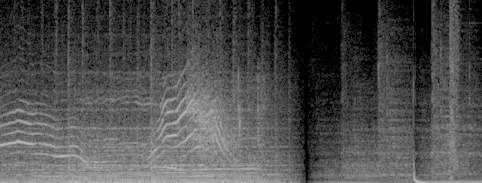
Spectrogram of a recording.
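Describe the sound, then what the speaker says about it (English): A cat caught in a fight with a kangaroo gives long, loud, wavering yowls and caterwauls, close and continuous, breaks briefly, then lets out a sharp falling cry. "The cat made the right choice."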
